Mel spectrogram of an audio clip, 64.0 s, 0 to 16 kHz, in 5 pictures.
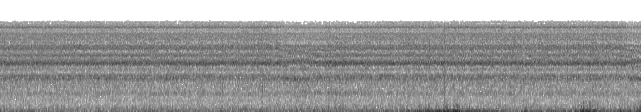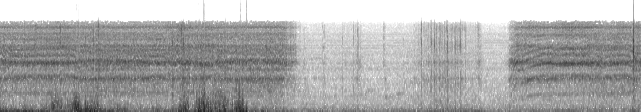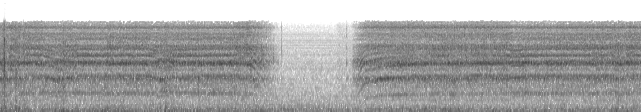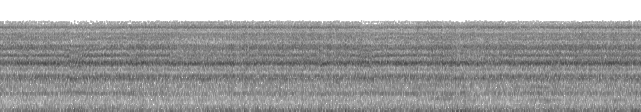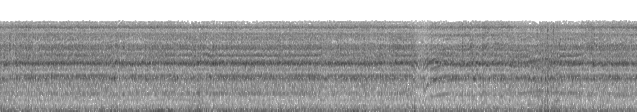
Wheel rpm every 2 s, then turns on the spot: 160, 160, 160, 160, 160, 160, 160, 160, 160, 60, 10, 70, 160, 160, 160, 70, 70, 160, 160, 160, 160, 160, 160, 160, 160, 160, 160, 160, 160, 150, 150, 160.
20-22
